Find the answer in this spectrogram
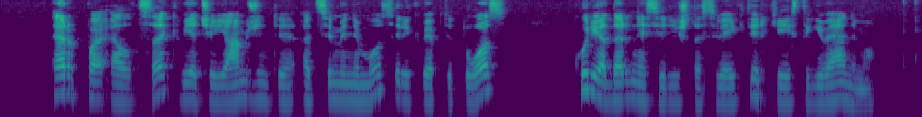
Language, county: Lithuanian, Panevėžys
